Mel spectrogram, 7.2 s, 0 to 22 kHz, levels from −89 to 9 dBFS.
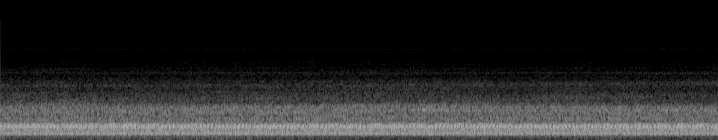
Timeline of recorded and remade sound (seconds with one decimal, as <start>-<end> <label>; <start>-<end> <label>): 0.0-1.3 recorded; 1.3-2.8 remade; 2.8-4.3 recorded; 4.3-6.2 remade; 6.2-7.2 recorded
